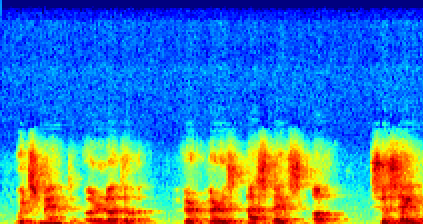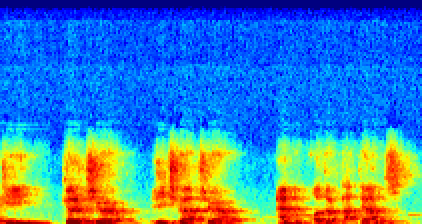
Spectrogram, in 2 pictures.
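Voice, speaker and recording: In a French accent, the speaker talks at a very slow pace with ordinary pitch variation and an audible room echo. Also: man. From France. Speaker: anthropologist and Telugu scholar. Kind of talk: conference talk. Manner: halting, many fillers.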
